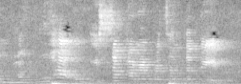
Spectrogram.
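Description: Speech: a woman preaching, with two short low thumps, one about half a second in and one near the end.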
